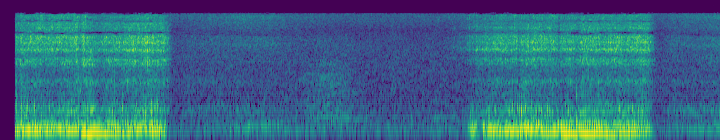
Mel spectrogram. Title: Bulldog snoring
